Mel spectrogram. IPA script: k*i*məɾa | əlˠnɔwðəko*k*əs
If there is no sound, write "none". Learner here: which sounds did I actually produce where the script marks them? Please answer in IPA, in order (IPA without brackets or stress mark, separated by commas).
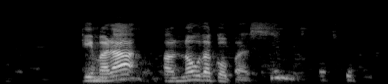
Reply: i, p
